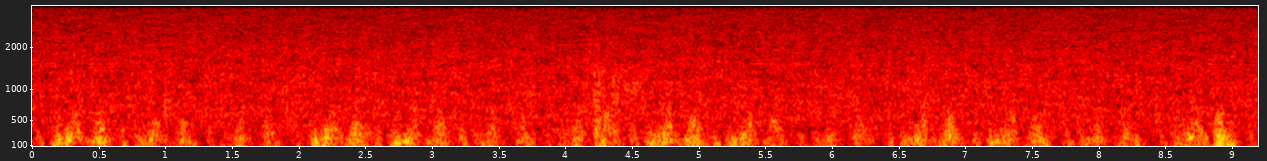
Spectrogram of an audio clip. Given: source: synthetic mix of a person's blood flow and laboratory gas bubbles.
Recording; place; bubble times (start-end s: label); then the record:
Doppler ultrasound of blood flow; precordium
4.17-4.56 s: bubbles
From the record:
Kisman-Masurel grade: 112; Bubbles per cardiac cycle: 1 to 2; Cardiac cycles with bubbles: 1 to 10%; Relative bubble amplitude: moderate (0.250 to 0.450); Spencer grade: 1 (occasional bubble signal discernible with the cardiac motion signal, with majority of cardiac periods free of bubbles); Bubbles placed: anywhere in the cardiac cycle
